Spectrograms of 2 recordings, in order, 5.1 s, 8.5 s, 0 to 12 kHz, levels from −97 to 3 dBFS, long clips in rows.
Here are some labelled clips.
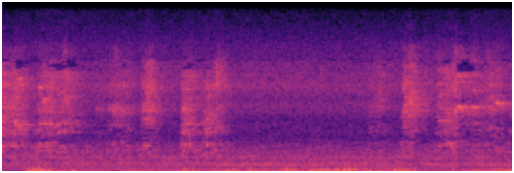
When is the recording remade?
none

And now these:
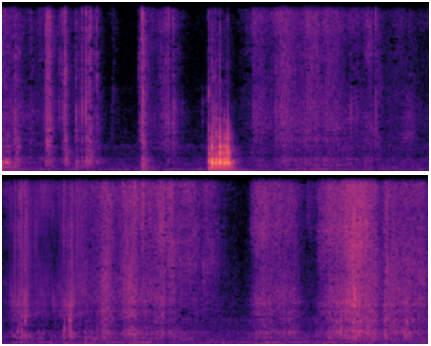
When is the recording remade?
4.3-5.1 (vocoder, BigVGAN v2)

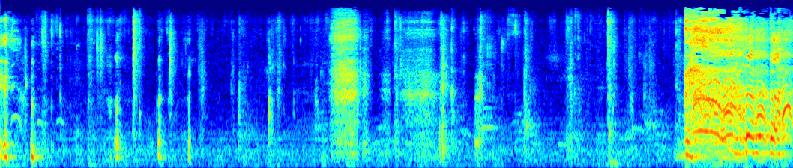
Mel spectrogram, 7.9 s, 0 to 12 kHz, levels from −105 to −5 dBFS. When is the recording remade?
none

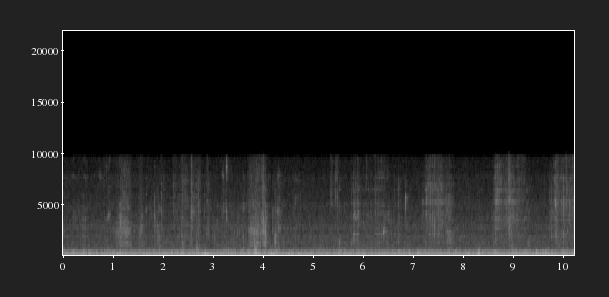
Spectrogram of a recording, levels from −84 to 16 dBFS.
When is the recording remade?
8.7-10.2 (vocoder, BigVGAN v2)

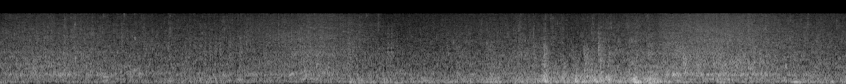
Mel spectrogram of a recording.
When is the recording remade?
2.5-3.5 (codec, SNAC); 6.5-7.4

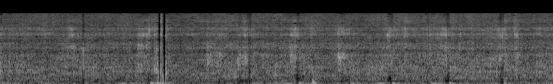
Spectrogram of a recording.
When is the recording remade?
0.0-5.5 (codec, SNAC)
